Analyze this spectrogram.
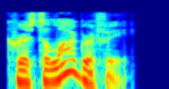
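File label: "crystallography", British English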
